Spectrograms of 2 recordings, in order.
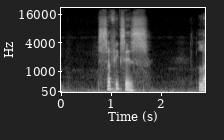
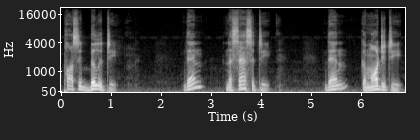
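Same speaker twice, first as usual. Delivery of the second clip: each word read slowly, its third-last syllable stressed; stressed word list; much slower than usual. Shown as a demonstration. Teacher reading example words aloud, slow and stressed. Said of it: "उन पे हमें stress देना है".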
